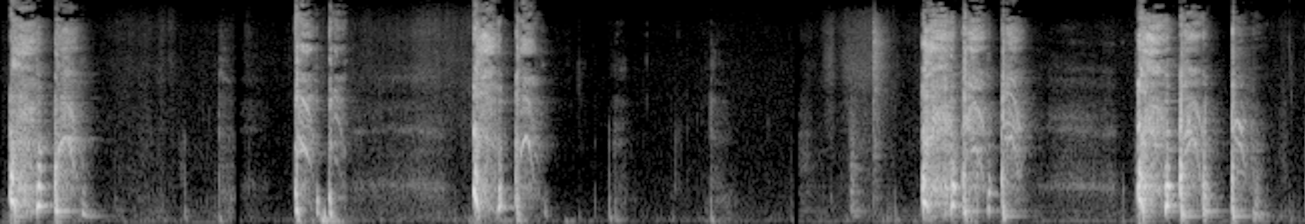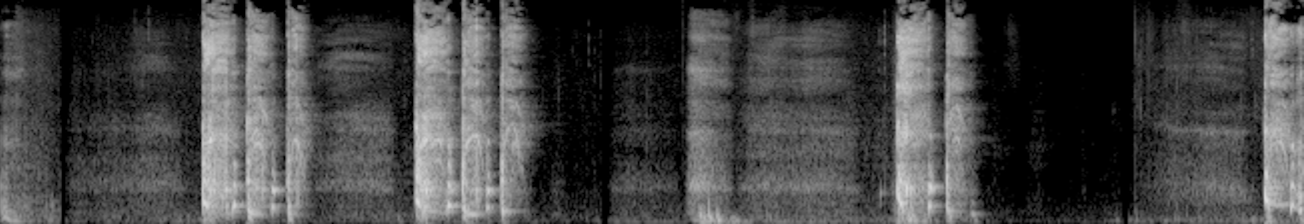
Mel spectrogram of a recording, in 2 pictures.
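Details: An adult with a recent common cold coughs in about a dozen short bouts, single or in quick runs of two or three; the cough lasted only a few days.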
